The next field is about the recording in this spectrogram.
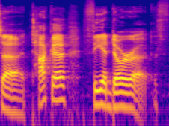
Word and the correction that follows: Taki Theodorakopoulos: Taki Theodorakopoulos said...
